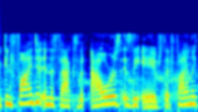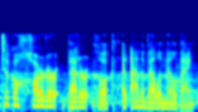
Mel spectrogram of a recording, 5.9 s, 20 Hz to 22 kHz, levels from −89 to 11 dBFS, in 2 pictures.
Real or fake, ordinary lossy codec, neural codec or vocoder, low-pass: fake; AAC, 48 kbps; codec, 16 kHz, 4.8 kbps, FACodec; 7.2 kHz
